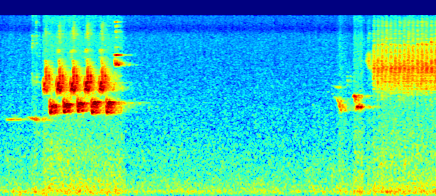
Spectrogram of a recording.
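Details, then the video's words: Nightingale song at night near Dresden: a thin whistle, then a fast run of about six repeated chirps. A long pause follows before a harsh, buzzing phrase begins. "Nachtigall Gesang Geräusch. Singing Nightingale Sound."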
